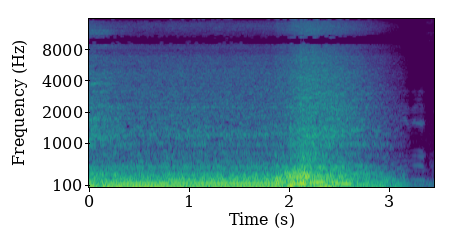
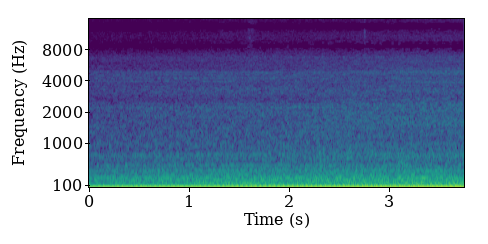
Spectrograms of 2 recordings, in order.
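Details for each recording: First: 1997 Jaguar XK8 V8 with 12,000 miles, idling at a red light a few miles into a test drive after replacing the faulty ignition module: low, steady note with no missing or stumbling and no warning lights; it runs smoothly. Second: 1997 Jaguar XK8 V8 with 12,000 miles: heavy, uneven, lumpy rumble pulsing about three times a second, cycling between running fine and engine fault about every minute; a bad ignition module causes misfire on 4 of 8 cylinders.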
